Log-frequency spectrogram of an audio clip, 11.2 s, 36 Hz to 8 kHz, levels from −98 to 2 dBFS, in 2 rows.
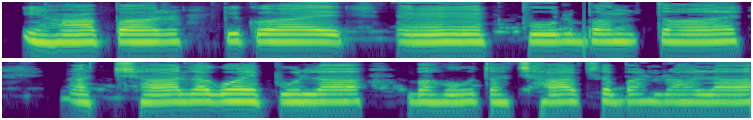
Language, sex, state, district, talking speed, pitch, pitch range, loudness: Hindi, male, Bihar, Lakhisarai, 90 wpm, 180 Hz, 180-185 Hz, -17 LUFS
